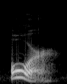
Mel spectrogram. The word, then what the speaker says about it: or: You might have learned that the pronunciation of this word is or, like it would rhyme with more or the number 4.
